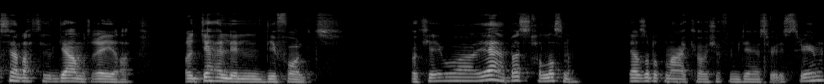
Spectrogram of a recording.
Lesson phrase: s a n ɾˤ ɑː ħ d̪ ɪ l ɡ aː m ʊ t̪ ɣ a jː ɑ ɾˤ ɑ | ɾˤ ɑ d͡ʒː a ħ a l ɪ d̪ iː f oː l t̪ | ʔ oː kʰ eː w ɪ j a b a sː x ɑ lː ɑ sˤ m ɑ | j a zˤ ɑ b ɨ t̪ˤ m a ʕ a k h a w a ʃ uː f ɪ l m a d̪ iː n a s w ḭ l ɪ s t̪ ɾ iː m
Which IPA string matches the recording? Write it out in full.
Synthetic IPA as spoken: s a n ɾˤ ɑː ħ t̪ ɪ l ɡ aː m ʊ t̪ ɣ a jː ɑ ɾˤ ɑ | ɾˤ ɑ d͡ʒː a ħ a l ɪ d̪ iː f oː l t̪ | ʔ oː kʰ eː w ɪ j a b a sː x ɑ lː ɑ sˤ n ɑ | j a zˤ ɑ b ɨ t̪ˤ m a ʕ a k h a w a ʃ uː f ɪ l m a d̪ iː n a s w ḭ l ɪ s t̪ ɾ iː m

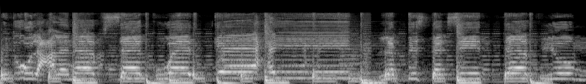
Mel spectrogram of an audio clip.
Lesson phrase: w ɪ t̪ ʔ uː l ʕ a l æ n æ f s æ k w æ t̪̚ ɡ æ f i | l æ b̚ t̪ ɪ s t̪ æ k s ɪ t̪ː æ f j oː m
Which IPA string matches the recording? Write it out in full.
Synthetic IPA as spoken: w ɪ t̪ ʔ uː l ʕ a l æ n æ f s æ k w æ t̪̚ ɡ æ ħ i | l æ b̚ t̪ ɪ s t̪ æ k s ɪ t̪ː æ f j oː m

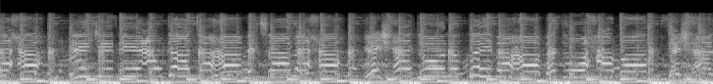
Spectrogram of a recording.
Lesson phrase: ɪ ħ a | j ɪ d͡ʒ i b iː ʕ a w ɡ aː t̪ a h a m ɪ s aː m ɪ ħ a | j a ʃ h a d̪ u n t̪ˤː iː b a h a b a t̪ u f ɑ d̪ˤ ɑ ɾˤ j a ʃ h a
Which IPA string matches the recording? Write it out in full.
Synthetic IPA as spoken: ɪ ħ a | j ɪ d͡ʒ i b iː ʕ a w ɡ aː t̪ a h a m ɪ s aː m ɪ ħ a | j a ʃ h a d̪ uː n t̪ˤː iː b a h a b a d̪ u ħ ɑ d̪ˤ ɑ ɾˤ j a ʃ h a

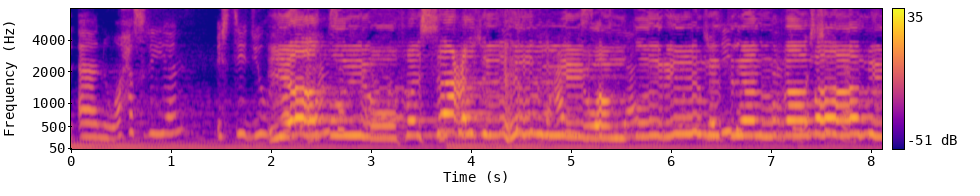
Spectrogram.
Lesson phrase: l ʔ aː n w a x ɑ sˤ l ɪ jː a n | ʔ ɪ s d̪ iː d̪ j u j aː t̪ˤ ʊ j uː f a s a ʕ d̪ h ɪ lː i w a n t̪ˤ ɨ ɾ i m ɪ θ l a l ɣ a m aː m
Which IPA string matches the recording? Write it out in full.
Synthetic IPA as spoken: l ʔ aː n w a ħ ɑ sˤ ɾ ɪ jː a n | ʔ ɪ s t̪ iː d̪ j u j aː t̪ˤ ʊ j uː f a s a ʕ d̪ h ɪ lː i w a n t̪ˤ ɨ ɾ i m ɪ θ l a l ɣ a m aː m

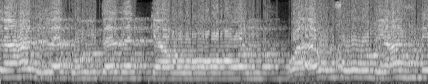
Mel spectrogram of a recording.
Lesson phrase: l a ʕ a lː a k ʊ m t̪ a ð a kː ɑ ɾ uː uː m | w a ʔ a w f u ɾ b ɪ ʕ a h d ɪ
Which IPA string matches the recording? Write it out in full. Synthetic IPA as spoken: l a ʕ a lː a k ʊ m t̪ a ð a kː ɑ ɾ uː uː n | w a ʔ a w f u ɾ b ɪ ʕ a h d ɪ

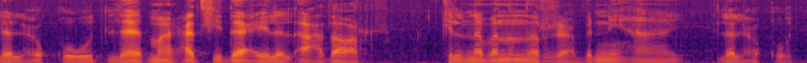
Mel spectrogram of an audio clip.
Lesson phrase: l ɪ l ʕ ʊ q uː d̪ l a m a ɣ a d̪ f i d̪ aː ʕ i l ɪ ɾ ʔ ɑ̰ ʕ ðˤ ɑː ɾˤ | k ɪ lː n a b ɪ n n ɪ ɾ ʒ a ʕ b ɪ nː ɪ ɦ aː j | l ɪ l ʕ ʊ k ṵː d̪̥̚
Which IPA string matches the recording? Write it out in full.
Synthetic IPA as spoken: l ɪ l ʕ ʊ q uː d̪ l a m a ʕ a d̪ f i d̪ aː ʕ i l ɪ l ʔ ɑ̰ ʕ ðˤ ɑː ɾˤ | k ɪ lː n a b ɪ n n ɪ ɾ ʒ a ʕ b ɪ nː ɪ ɦ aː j | l ɪ l ʕ ʊ q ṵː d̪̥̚

